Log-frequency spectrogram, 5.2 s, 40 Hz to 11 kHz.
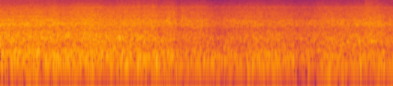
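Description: Adelaide Metro 4000-class electric multiple unit passing close by at speed through a station without stopping. Its wheels on the rails and the rushing air make a loud, steady rush of noise that eases slightly toward the end.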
